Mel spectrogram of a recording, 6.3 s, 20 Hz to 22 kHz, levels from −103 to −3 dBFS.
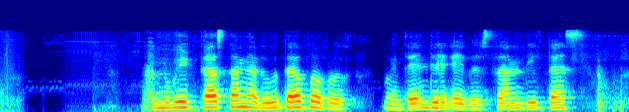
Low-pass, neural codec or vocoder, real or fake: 7.2 kHz; codec, 16 kHz in and 24 kHz out, 0.8 kbps, FocalCodec, streaming, 65536 codes; fake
